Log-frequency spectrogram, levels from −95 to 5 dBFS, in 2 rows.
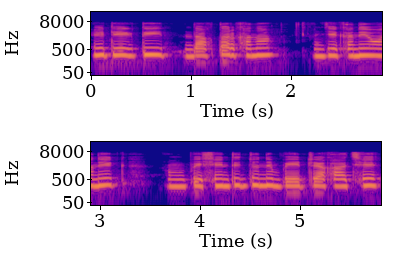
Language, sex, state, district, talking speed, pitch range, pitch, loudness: Bengali, female, West Bengal, North 24 Parganas, 115 wpm, 260-290 Hz, 280 Hz, -33 LUFS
